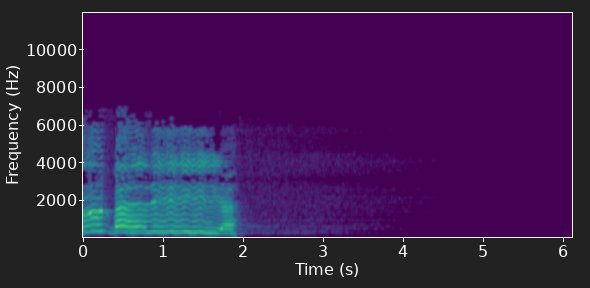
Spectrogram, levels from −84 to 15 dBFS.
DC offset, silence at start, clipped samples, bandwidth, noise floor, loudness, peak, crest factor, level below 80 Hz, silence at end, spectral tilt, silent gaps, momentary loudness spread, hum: under 0.1%; 0 s; under 0.1%; 7.2 kHz; under -90 dBFS; -19 LUFS; -4 dBFS; 20 dB; under -90 dBFS; 4.2 s; -2.5 dB/octave; none; 8 LU; none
